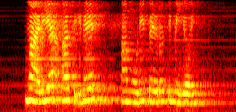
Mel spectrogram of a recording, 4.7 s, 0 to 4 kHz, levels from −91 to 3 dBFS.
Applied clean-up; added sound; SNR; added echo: neural separator model SepFormer DNS4.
